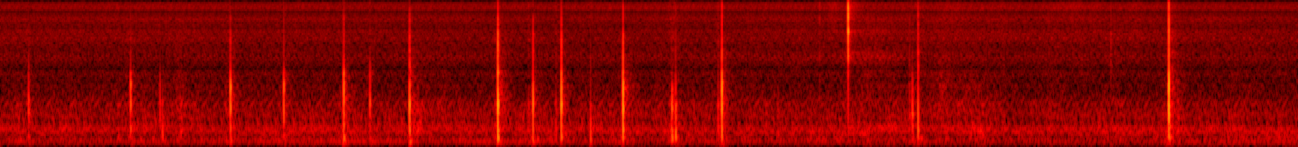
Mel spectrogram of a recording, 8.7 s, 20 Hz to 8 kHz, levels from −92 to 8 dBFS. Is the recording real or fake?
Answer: fake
